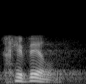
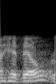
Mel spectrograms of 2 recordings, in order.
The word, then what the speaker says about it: hevel: Now the Hebrew word, I'll have to say it properly in case there's some Hebrew people here, but it's hevel, right? It's a guttural kind of sound, and since half of you blokes are Dutch, you're used to the sounding thing, so I've got to say it like that.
